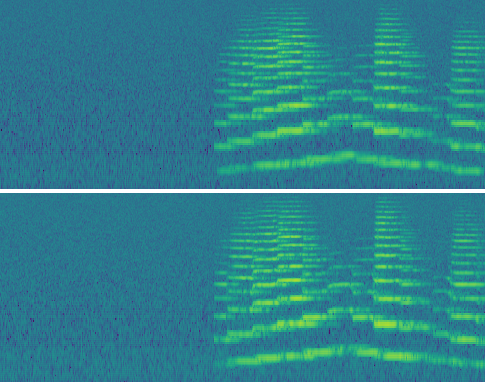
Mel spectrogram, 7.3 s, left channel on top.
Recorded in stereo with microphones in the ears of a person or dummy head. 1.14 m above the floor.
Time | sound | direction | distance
3.2 | a trumpet | 10° right (ahead or behind) | 6.5 m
